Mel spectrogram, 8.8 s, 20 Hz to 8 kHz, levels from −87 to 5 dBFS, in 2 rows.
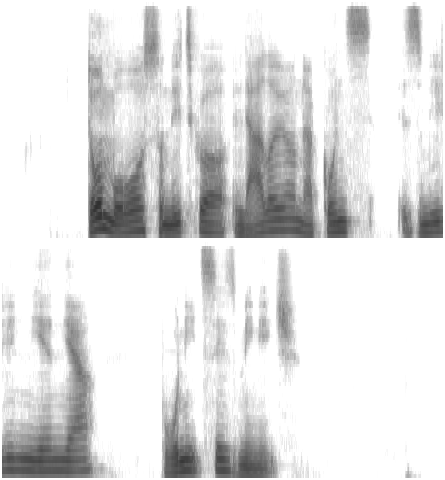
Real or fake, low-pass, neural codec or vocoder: fake; 7.2 kHz; codec, 16 kHz, 0.5 kbps, X-Codec, HuBERT features, trained on LibriSpeech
